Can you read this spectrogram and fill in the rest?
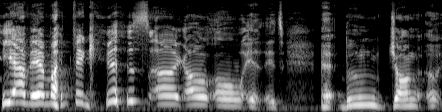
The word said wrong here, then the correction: Bong Joon Ho: How do you say his name? – Bong Joon Ho. – Yes, Bong Joon Ho.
